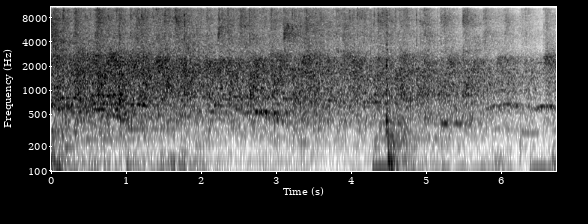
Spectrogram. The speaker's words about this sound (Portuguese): Ele quer celebrar com você com alegria. Aplauda ele com alegria nessa noite.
